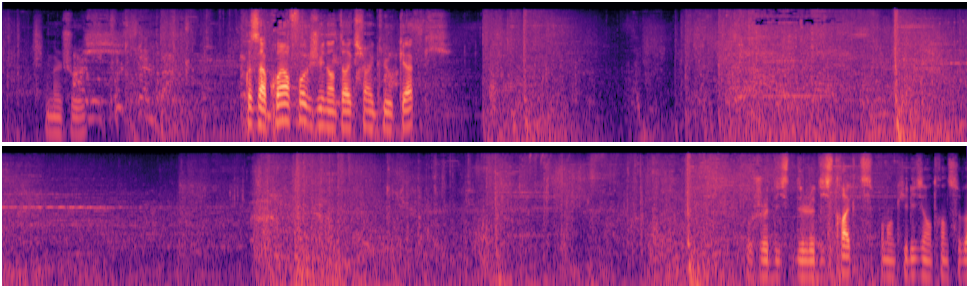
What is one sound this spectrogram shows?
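Game sound effects clash and whoosh during a fight.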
